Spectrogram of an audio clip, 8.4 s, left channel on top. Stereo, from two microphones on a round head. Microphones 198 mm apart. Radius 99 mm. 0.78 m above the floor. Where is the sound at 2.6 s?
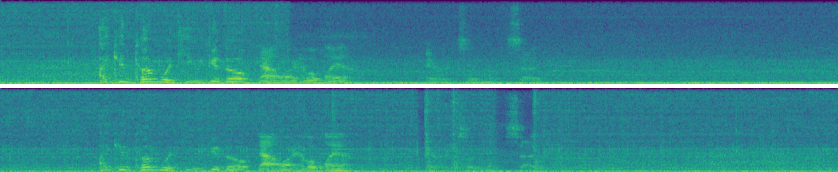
40° right (ahead or behind), 5 m.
